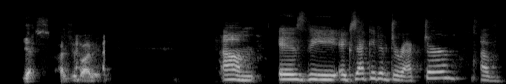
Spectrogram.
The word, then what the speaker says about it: Ajibade: David Ajibade is did I say it right? Yes, Ajibade.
